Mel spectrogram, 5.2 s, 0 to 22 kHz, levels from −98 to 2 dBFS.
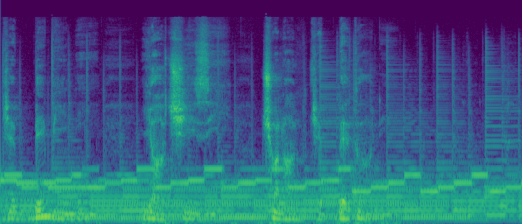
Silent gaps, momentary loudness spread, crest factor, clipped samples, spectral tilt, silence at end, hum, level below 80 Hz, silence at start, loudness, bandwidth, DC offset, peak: none; 7 LU; 18 dB; under 0.1%; -5 dB/octave; 0 s; none; -44 dBFS; 0 s; -25 LUFS; 16.5 kHz; under 0.1%; -8 dBFS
